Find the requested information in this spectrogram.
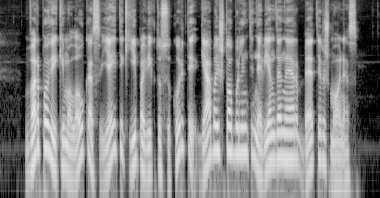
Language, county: Lithuanian, Panevėžys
